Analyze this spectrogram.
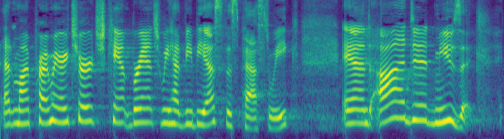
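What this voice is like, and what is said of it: Hoarse, strained, partly lost voice. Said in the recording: “excuse my voice ... almost immediately lost my voice”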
